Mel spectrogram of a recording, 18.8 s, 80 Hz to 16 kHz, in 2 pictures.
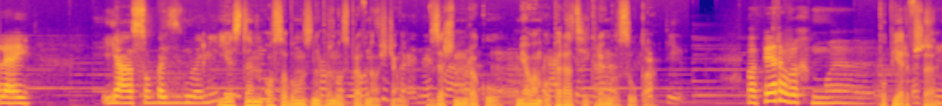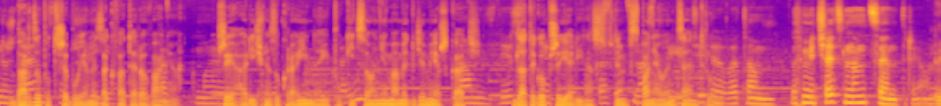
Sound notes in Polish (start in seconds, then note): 0.8 mówi po ukraińsku; 7.5 mówi po rosyjsku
